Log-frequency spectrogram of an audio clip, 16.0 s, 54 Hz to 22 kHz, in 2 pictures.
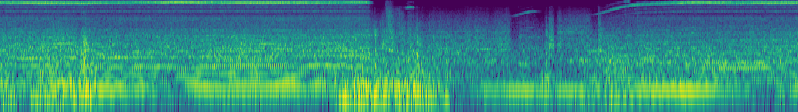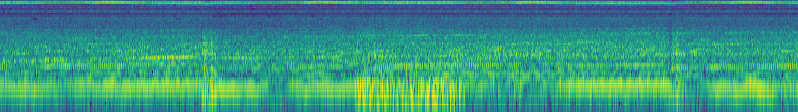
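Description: Mercedes F1 car engine in the iRacing sim, droning steadily at high revs throughout, with brief dips and lifts as it shifts and brakes through corners, loud and close with no talk.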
